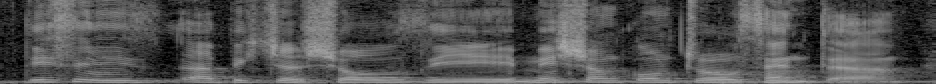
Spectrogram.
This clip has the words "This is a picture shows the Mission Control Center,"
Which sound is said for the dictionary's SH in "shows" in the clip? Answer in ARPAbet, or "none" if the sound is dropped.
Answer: SH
